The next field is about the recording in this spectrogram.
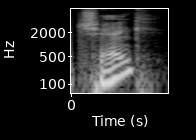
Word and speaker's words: Cenk: Is it Cenk? – Yes.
